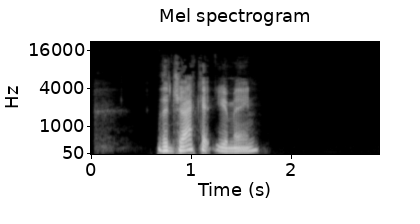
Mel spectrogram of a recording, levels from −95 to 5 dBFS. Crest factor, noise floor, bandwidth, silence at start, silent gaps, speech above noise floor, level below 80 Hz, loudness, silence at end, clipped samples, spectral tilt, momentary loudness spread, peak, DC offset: 20 dB; under -90 dBFS; 10.5 kHz; 0.65 s; none; over 73 dB; -52 dBFS; -18 LUFS; 1.2 s; under 0.1%; -6.5 dB/octave; 13 LU; -2 dBFS; under 0.1%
